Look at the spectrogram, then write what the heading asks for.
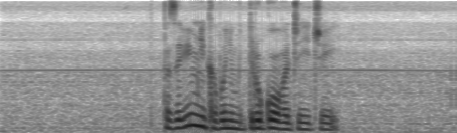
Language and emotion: Russian, angry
